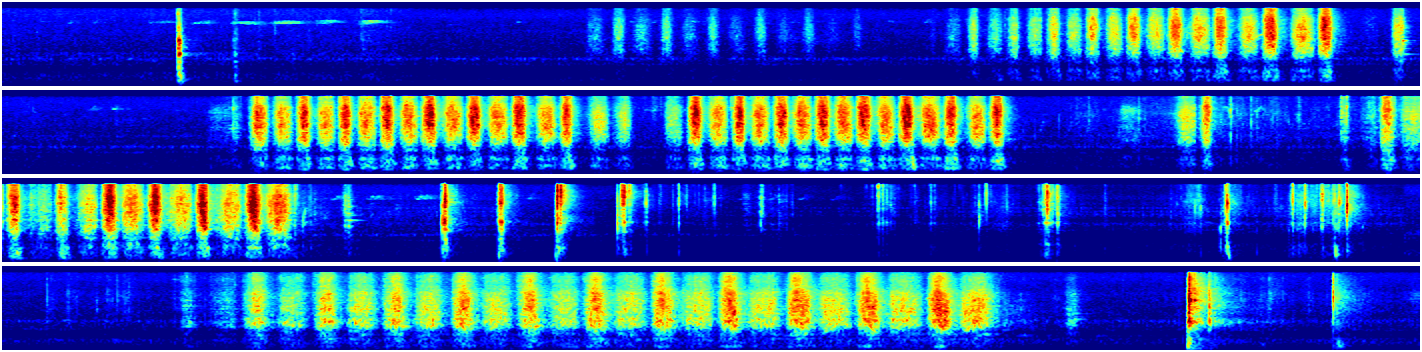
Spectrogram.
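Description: Hand saw cutting through a pine log in five runs of fast back-and-forth strokes, each lasting a couple of seconds, with pauses between. Short sharp cracks and knocks of wood come between the runs.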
